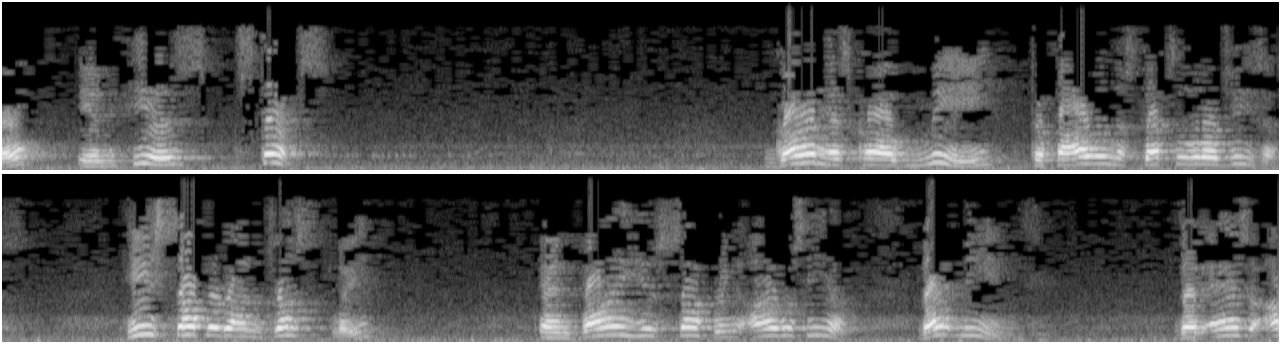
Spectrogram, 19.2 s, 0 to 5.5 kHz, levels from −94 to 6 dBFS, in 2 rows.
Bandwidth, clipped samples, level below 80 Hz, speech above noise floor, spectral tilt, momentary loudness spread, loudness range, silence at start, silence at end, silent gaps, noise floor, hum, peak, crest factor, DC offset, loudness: 4.8 kHz; under 0.1%; -44 dBFS; 30 dB; -9.5 dB/octave; 14 LU; 6 LU; 0 s; 0 s; none; -42 dBFS; none; 0 dBFS; 14 dB; under 0.1%; -13 LUFS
